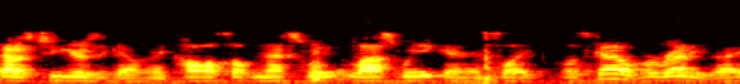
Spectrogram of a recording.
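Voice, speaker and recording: Pitched fairly high, a man speaks with fairly even intonation. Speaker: software company cofounder giving keynote. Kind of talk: conference keynote talk. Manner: fast; hesitant, many fillers and repeats.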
